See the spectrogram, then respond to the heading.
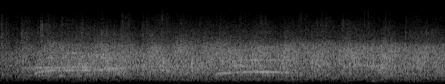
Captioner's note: audience applauds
